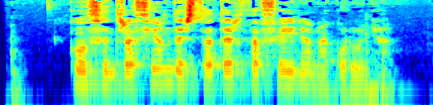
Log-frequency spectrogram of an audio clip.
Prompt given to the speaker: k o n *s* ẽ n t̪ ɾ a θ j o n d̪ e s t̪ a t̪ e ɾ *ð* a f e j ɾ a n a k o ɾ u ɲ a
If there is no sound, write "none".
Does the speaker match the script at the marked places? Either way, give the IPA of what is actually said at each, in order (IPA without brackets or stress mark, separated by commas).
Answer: θ, θ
